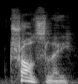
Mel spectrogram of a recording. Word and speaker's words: Trottiscliffe: ridiculous there's also also trottiscliffe in Kent trosley really that's just ridiculous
